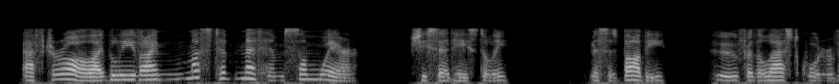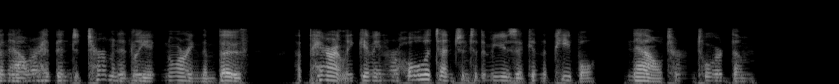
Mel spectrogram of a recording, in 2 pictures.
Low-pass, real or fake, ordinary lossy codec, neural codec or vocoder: 5.4 kHz; fake; MP3, 48 kbps; vocoder, 24 kHz, 100 mel bands, Vocos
